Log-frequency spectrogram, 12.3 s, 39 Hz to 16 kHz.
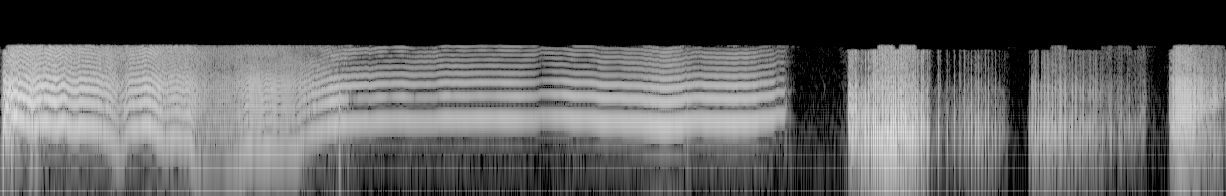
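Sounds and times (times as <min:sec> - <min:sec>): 
fart: 0:00.0 - 0:12.2.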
